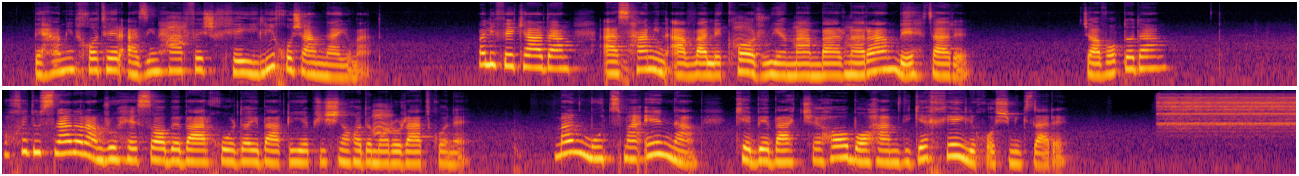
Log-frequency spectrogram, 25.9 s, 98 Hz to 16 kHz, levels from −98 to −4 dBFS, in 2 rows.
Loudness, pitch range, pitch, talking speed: -19 LUFS, 195-265 Hz, 220 Hz, 105 wpm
